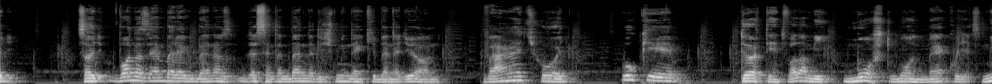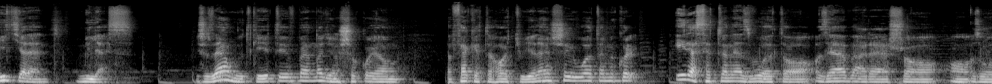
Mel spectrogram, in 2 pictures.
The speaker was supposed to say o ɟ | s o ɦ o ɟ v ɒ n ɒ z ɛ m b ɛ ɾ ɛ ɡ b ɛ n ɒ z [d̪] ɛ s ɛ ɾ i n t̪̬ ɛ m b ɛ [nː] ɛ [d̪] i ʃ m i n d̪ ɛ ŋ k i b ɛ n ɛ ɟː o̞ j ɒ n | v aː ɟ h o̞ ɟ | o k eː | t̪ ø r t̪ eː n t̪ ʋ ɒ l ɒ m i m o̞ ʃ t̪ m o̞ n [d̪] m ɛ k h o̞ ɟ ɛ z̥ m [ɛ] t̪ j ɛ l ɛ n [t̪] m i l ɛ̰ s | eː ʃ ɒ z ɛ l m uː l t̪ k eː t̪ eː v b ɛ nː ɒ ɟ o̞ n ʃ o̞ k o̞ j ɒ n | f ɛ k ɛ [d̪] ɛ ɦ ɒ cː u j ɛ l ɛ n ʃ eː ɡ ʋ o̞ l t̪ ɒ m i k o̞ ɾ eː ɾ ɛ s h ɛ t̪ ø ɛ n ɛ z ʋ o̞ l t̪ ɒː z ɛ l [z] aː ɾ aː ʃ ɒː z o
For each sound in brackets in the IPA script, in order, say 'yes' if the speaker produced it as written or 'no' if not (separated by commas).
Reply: yes, yes, yes, yes, no, yes, no, no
